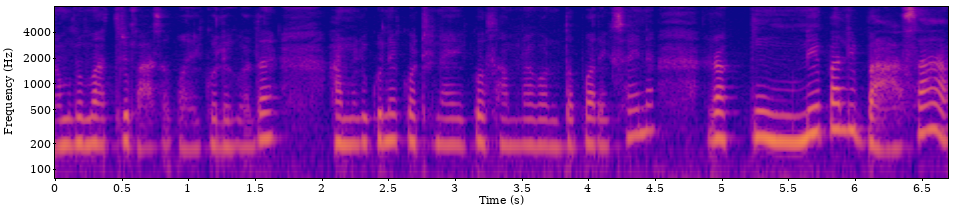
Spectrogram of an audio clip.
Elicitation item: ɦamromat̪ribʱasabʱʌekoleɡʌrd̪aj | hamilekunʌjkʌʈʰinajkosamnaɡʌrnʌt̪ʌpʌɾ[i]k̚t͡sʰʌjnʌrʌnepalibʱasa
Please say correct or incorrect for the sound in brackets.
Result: incorrect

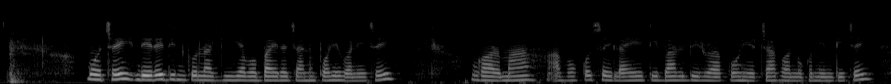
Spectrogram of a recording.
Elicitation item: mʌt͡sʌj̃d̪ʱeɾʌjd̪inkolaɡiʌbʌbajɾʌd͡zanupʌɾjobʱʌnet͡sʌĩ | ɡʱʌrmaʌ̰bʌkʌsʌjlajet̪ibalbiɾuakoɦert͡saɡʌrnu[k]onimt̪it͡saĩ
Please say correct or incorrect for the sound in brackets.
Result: correct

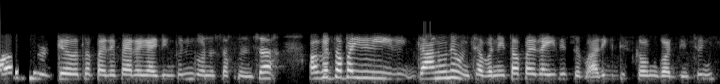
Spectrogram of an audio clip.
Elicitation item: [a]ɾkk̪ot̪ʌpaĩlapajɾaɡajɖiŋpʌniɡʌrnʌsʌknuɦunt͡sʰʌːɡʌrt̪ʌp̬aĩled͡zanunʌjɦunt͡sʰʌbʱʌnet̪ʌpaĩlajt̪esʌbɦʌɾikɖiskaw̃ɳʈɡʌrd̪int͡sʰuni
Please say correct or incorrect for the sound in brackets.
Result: incorrect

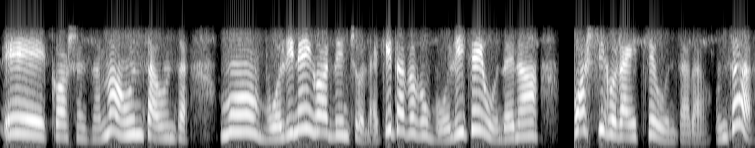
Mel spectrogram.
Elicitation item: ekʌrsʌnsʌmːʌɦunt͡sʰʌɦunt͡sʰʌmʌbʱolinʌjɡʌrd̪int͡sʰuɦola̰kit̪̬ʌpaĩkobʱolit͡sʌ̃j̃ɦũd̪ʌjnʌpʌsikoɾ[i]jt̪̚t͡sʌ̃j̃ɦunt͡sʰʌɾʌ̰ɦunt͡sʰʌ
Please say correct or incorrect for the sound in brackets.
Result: incorrect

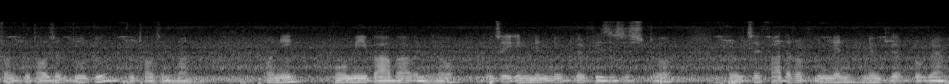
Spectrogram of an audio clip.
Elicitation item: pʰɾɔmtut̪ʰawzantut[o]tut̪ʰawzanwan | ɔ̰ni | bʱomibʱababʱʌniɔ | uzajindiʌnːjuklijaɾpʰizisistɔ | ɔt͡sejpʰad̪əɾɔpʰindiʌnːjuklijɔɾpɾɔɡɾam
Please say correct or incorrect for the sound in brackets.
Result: incorrect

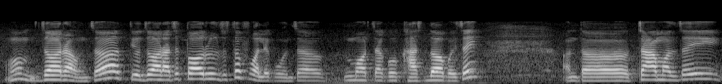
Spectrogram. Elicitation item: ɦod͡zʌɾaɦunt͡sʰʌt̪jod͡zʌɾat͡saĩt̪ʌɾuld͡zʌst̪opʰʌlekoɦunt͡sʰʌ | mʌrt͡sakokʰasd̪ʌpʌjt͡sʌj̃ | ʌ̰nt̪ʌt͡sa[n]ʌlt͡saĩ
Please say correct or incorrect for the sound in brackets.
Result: incorrect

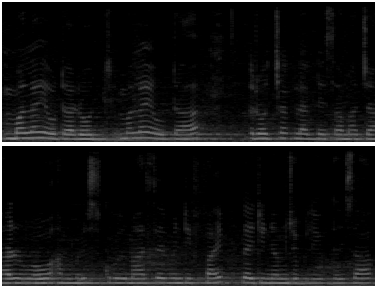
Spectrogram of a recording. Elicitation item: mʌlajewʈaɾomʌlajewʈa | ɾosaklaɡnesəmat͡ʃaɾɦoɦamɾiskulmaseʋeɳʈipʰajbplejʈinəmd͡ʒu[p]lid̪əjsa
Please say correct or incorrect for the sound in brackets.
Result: incorrect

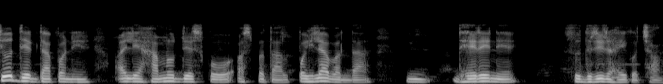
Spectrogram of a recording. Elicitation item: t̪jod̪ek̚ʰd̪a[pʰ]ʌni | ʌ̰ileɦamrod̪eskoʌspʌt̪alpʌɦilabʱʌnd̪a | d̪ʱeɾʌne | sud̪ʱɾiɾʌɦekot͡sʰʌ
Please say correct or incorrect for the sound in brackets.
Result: incorrect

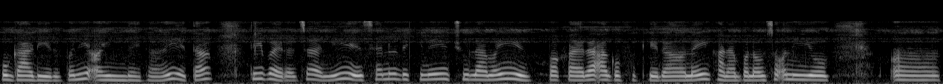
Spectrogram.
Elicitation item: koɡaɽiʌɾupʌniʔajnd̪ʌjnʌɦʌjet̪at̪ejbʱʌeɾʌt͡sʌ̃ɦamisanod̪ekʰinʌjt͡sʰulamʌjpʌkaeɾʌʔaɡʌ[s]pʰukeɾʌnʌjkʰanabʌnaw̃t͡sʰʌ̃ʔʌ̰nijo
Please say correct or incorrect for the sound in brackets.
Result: incorrect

